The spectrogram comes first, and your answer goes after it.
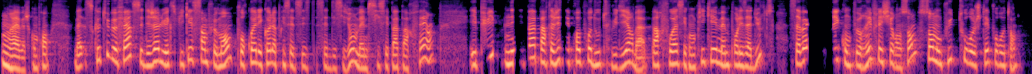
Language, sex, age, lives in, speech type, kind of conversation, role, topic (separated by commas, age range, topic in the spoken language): French, female, 35-39, France, read, expert-assistant, expert, Comment peut-on mieux comprendre ce qui motive les décisions sur l’école et en discuter avec ses proches ?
